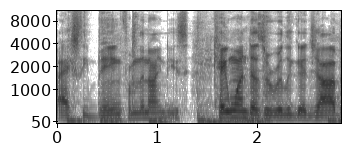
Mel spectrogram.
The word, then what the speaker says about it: KWN: Yes, it's pronounced K1, not Quinwan, not KWN.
